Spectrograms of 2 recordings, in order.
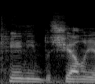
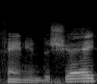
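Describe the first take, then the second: First: The name is given a literal, letter-by-letter pronunciation. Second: The name is given its local, established pronunciation. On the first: The speaker calls it wrong. "it looks like Canyon de Chelly if you see it written out. So some people pronounce it like that" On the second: The speaker calls it right. "but it's Canyon de Chelly"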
